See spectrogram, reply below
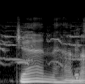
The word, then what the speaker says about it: Jan Hammer: Jan Hammer. – It's a hard J. – So it's not Dutch? – It's not Dutch.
